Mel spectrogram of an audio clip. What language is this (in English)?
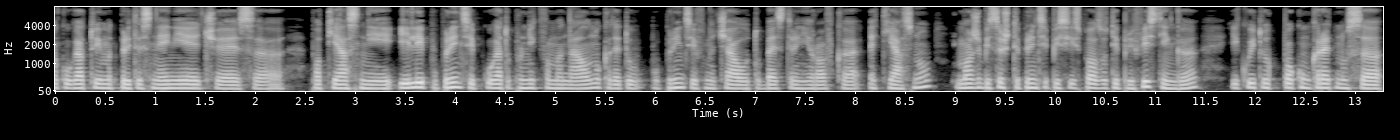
Bulgarian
